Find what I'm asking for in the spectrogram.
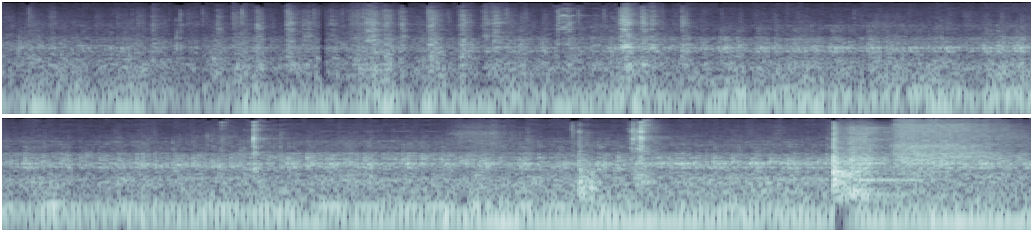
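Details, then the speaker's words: Blue Bird school bus with Allison transmission after TCM replacement and test drive: steady low diesel idle with an even beat; check transmission light stays off and no warning buzzer. Normal idle. "this is fixed so as you can see the bus is running we just drove the bus the check transmission light did not come back on no buzzer on while the engine is running so we're good to go"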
